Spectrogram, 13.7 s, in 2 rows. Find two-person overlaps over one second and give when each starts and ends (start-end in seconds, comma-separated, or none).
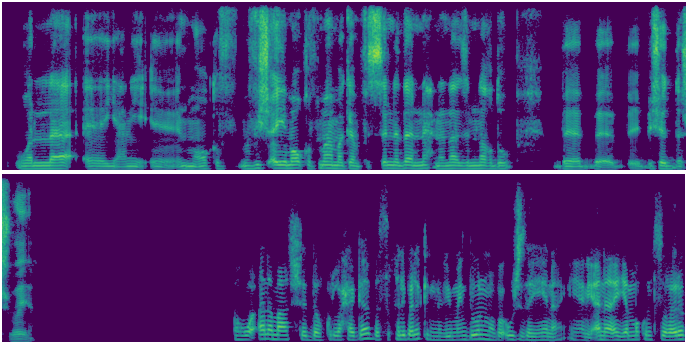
none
